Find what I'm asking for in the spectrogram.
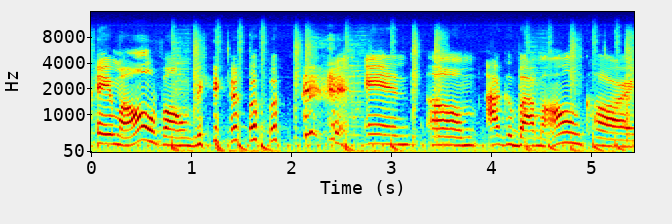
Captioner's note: laughs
